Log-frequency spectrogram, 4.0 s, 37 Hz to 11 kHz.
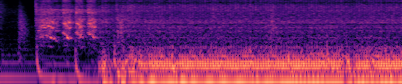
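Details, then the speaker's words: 1996 Suzuki Bandit GSF600S, warm after running, following new jets and air-fuel tuning. A short crank, then it fires at once and holds a steady, even idle with no stumble. Normal warm start. "And I bet right now we'd start right back up. Should. No question."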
